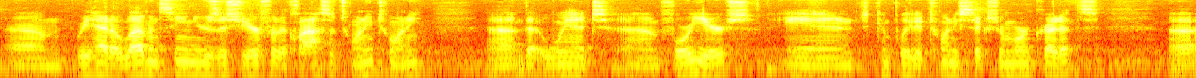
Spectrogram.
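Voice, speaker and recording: An American man speaking as a high school administrator, giving students informal, encouraging announcements like an orientation leader, with plain, halting phrasing. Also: background noise.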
